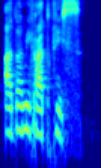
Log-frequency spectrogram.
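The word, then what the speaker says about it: admiratrice: ですので、あの、発音すると、アドミカトリス。アドミカトリス。これが女性系単数。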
